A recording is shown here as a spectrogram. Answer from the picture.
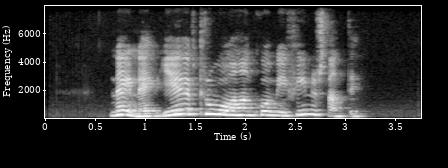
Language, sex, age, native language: Icelandic, female, 40-49, Icelandic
